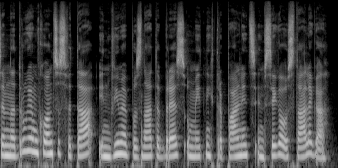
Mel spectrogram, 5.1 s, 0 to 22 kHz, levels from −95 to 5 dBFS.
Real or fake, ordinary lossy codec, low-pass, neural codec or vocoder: real; none; none; none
